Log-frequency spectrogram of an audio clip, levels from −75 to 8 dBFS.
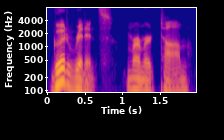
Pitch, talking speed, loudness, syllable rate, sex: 95 Hz, 120 wpm, -19 LUFS, 5.1 syllables/s, male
